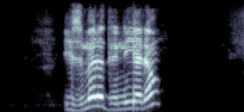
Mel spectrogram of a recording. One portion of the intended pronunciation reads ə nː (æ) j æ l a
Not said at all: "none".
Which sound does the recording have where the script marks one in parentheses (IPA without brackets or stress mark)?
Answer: i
